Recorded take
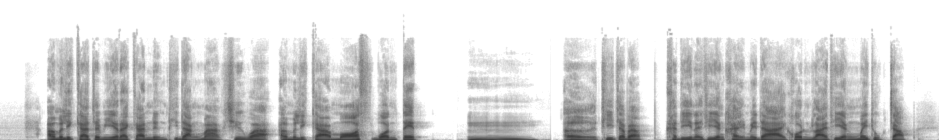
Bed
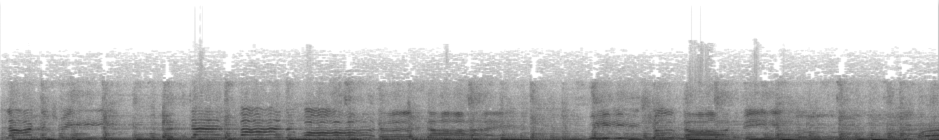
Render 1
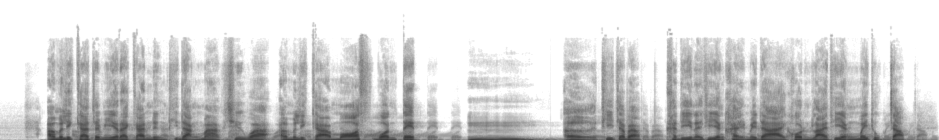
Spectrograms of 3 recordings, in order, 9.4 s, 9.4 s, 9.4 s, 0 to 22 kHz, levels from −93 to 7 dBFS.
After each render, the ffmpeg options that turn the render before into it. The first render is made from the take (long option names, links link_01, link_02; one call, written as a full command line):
ffmpeg -i in.wav -filter_complex "[0:a]asplit=2[link_01][link_02];[link_02]adelay=238,lowpass=frequency=1900:poles=1,volume=-19dB,asplit=2[link_03][link_04];[link_04]adelay=238,lowpass=frequency=1900:poles=1,volume=0.53,asplit=2[link_05][link_06];[link_06]adelay=238,lowpass=frequency=1900:poles=1,volume=0.53,asplit=2[link_07][link_08];[link_08]adelay=238,lowpass=frequency=1900:poles=1,volume=0.53[link_09];[link_01][link_03][link_05][link_07][link_09]amix=inputs=5:normalize=0" out.wav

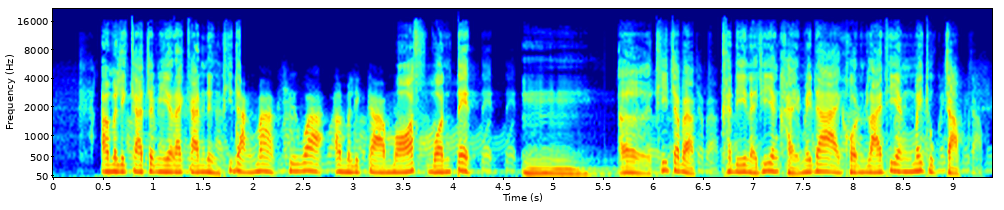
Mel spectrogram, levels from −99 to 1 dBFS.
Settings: ffmpeg -i in.wav -filter_complex "[0:a]asplit=3[link_01][link_02][link_03];[link_01]afade=type=out:start_time=1.85:duration=0.02[link_04];[link_02]lowpass=frequency=1800:width=0.5412,lowpass=frequency=1800:width=1.3066,afade=type=in:start_time=1.85:duration=0.02,afade=type=out:start_time=3.42:duration=0.02[link_05];[link_03]afade=type=in:start_time=3.42:duration=0.02[link_06];[link_04][link_05][link_06]amix=inputs=3:normalize=0" out.wav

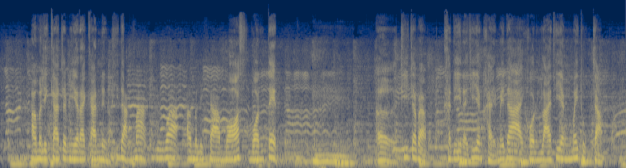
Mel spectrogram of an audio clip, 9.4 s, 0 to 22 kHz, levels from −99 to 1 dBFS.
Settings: ffmpeg -i in.wav -i bed.wav -filter_complex "[1:a]volume=-10.5dB[link_01];[0:a][link_01]amix=inputs=2:normalize=0" out.wav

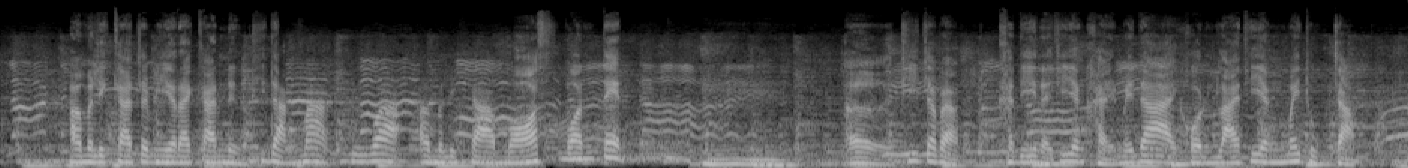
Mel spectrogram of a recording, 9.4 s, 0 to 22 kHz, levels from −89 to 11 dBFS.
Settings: ffmpeg -i in.wav -filter_complex "[0:a]asettb=1/sr,asplit=3[link_01][link_02][link_03];[link_01]atrim=end=3.644[link_04];[link_02]atrim=start=3.64:end=4.61,asetpts=PTS-STARTPTS,afade=type=in:duration=0.004:curve=qsin,afade=type=out:start_time=0.966:duration=0.004:curve=qsin,afreqshift=86[link_05];[link_03]atrim=start=4.606[link_06];[link_04][link_05]acrossfade=duration=0.004:curve1=hsin:curve2=qsin[link_07];[link_07][link_06]acrossfade=duration=0.004:curve1=qsin:curve2=hsin" out.wav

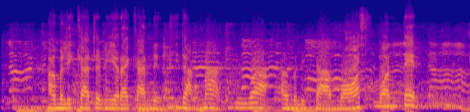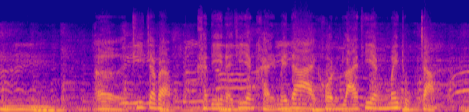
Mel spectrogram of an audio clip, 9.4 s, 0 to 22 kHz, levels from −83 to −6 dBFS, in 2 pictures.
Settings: ffmpeg -i in.wav -af "aeval=exprs='clip(val(0),-1,0.158)':channel_layout=same,flanger=delay=4.8:depth=6.8:regen=86:speed=0.29:shape=sinusoidal" out.wav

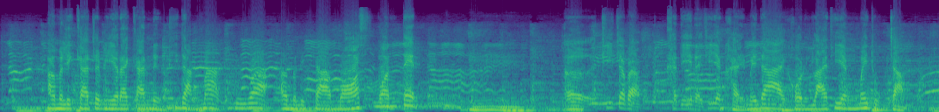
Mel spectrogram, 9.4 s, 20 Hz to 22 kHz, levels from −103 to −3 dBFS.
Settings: ffmpeg -i in.wav -filter_complex "[0:a]asettb=1/sr,asplit=3[link_01][link_02][link_03];[link_01]atrim=end=5.834[link_04];[link_02]atrim=start=5.83:end=7.2,asetpts=PTS-STARTPTS,afade=type=in:duration=0.004:curve=qsin,afade=type=out:start_time=1.366:duration=0.004:curve=qsin,highpass=320[link_05];[link_03]atrim=start=7.196[link_06];[link_04][link_05]acrossfade=duration=0.004:curve1=hsin:curve2=qsin[link_07];[link_07][link_06]acrossfade=duration=0.004:curve1=qsin:curve2=hsin" out.wav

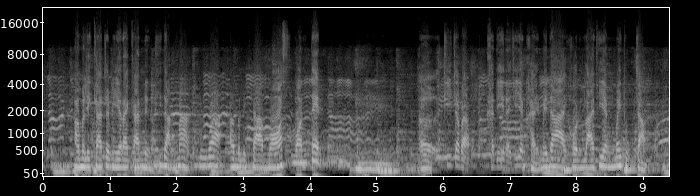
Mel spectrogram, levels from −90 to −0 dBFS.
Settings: ffmpeg -i in.wav -af "volume=-3dB" out.wav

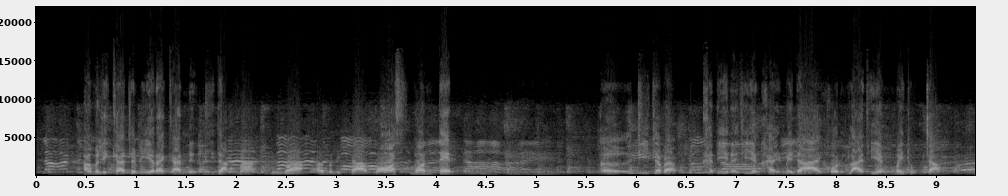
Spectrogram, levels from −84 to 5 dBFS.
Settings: ffmpeg -i in.wav -af "highpass=frequency=420:width=0.5412,highpass=frequency=420:width=1.3066,equalizer=frequency=8200:width=1.5:gain=5" out.wav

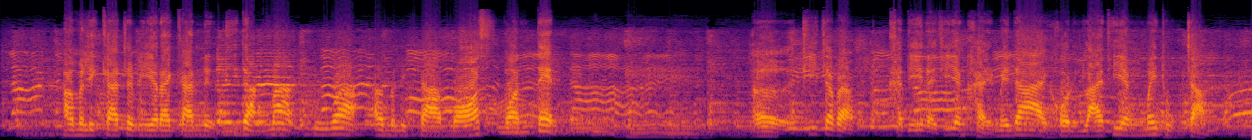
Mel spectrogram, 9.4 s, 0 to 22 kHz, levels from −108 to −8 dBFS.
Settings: ffmpeg -i in.wav -filter_complex "[0:a]asettb=1/sr,asplit=3[link_01][link_02][link_03];[link_01]atrim=end=1.624[link_04];[link_02]atrim=start=1.62:end=2.21,asetpts=PTS-STARTPTS,afade=type=in:duration=0.004:curve=qsin,afade=type=out:start_time=0.586:duration=0.004:curve=qsin,aecho=1:1:3.9:0.79,atrim=end_sample=26019[link_05];[link_03]atrim=start=2.206[link_06];[link_04][link_05]acrossfade=duration=0.004:curve1=hsin:curve2=qsin[link_07];[link_07][link_06]acrossfade=duration=0.004:curve1=qsin:curve2=hsin" out.wav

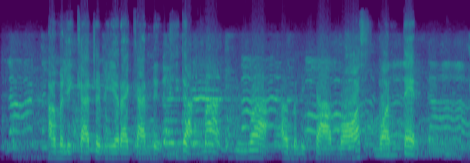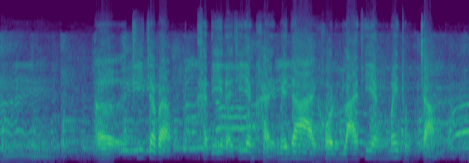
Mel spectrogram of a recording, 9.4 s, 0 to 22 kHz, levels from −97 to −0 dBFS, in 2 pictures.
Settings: ffmpeg -i in.wav -filter_complex "[0:a]asettb=1/sr,asplit=3[link_01][link_02][link_03];[link_01]atrim=end=8.174[link_04];[link_02]atrim=start=8.17:end=8.95,asetpts=PTS-STARTPTS,afade=type=in:duration=0.004:curve=qsin,afade=type=out:start_time=0.776:duration=0.004:curve=qsin,equalizer=frequency=190:width=0.54:gain=-6.5[link_05];[link_03]atrim=start=8.946[link_06];[link_04][link_05]acrossfade=duration=0.004:curve1=hsin:curve2=qsin[link_07];[link_07][link_06]acrossfade=duration=0.004:curve1=qsin:curve2=hsin" out.wav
